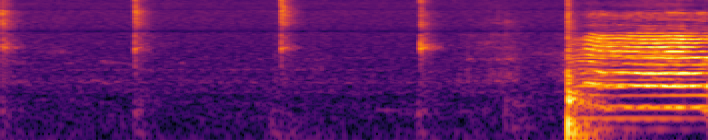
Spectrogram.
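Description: Four finger snaps, evenly spaced a little under a second apart, counting in a song; singing starts loudly about three and a half seconds in.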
